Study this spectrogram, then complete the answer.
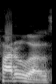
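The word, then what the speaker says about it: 팔월: 7 মাস, ফাল উয়াল, তো এটা কি হবে ফারুয়াল, সিল উয়ালে কি হবে সিরুয়াল, ফালুয়ালে কি 8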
